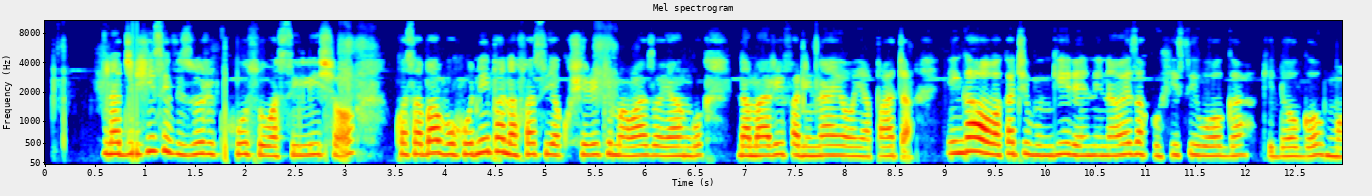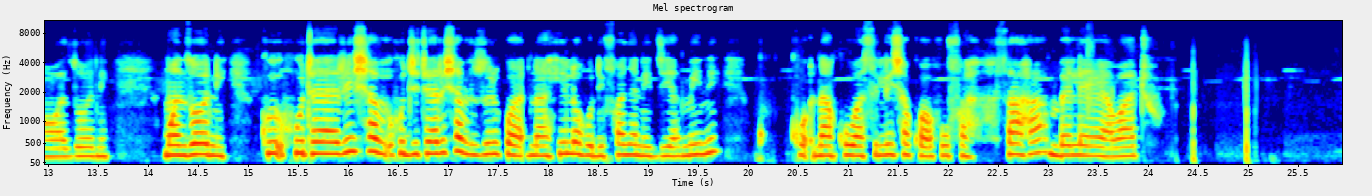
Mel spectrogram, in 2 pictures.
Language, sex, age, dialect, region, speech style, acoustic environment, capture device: Swahili, female, 25-34, Kenya - Nairobi Sheng-influenced, Kenya, focused, nature, mobile / Linux / Chrome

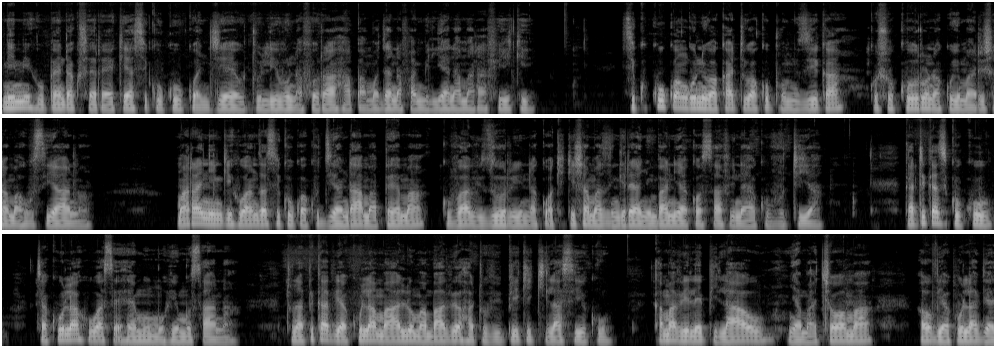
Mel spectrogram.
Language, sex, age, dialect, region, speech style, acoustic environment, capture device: Swahili, male, 18-24, Kenya - Mombasa, Kenya, focused; relaxed, nature; silence, mobile / Linux / Chrome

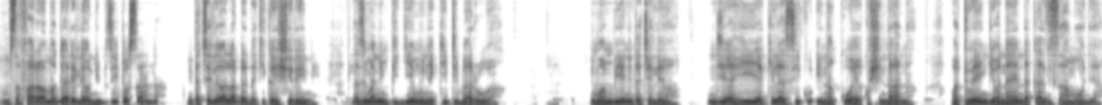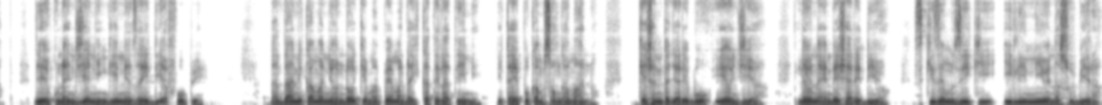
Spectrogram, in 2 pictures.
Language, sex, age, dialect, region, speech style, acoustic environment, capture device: Swahili, male, 18-24, Kenya - Mombasa, Kenya, happy; anxious; stressed, people talking; music; nature, mobile / Linux / Chrome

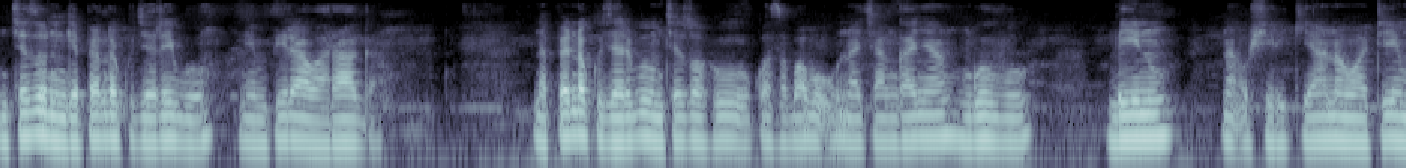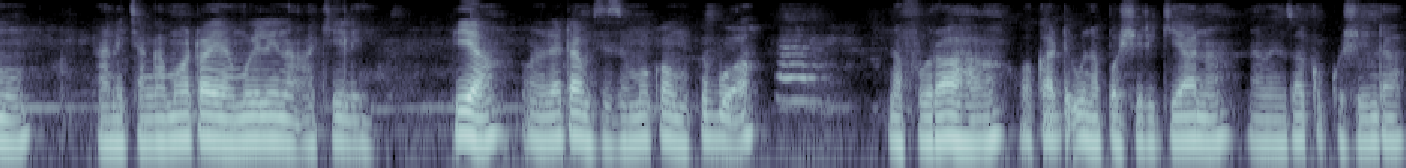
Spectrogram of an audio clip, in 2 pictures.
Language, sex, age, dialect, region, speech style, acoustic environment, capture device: Swahili, male, 25-34, Kenya - Nairobi Sheng-influenced, Kenya, tired, appliances, mobile / Linux / Chrome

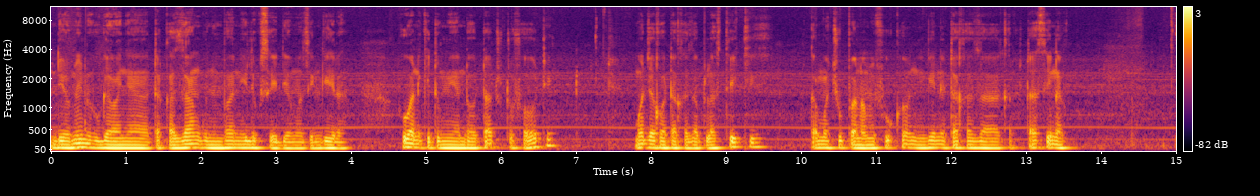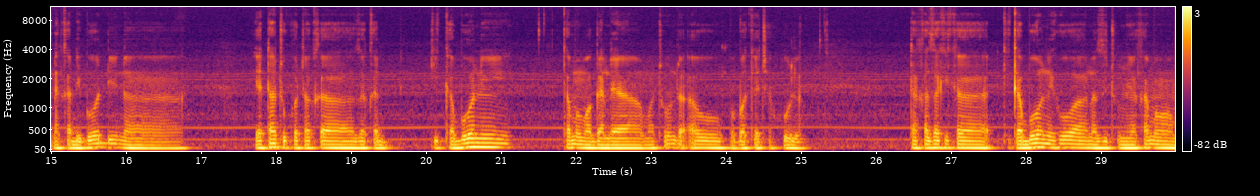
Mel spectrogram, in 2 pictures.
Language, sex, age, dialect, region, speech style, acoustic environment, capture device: Swahili, male, 25-34, Kenya - Mombasa, Kenya, relaxed; focused; anxious, silence; appliances, desktop / Windows / Chrome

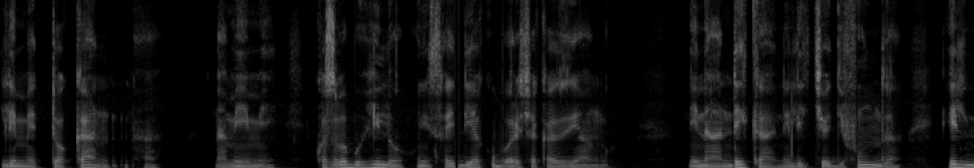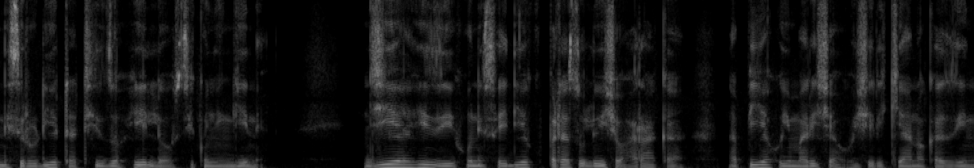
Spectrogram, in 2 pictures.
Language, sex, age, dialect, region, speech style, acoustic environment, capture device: Swahili, male, 18-24, Kenya - Nairobi Sheng-influenced, Kenya, excited, nature; people talking, mobile / Linux / Chrome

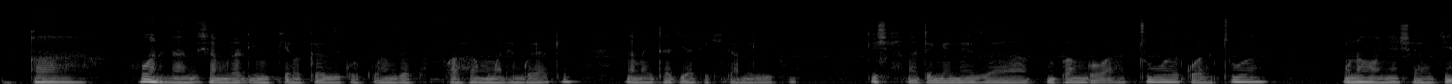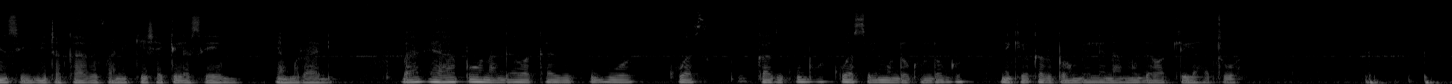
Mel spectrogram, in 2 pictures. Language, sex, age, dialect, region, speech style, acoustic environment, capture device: Swahili, male, 25-34, Kenya - Nairobi Sheng-influenced, Kenya, relaxed; happy, silence, desktop / Windows / Chrome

